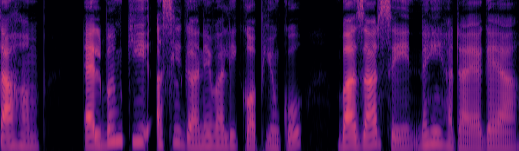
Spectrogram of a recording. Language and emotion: Urdu, neutral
